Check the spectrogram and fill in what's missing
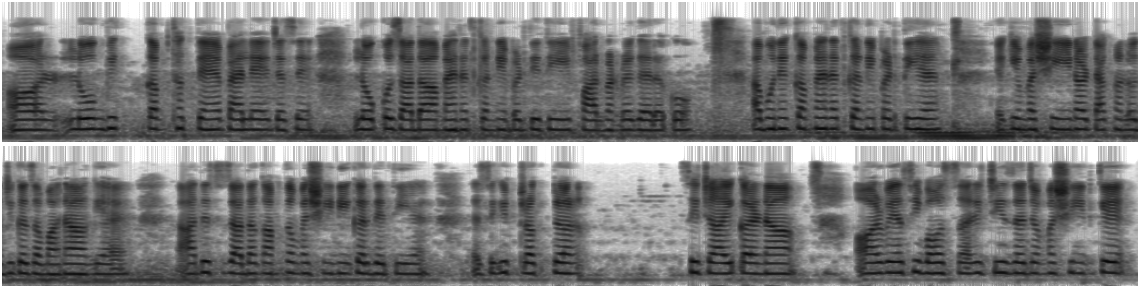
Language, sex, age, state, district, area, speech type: Urdu, female, 30-45, Uttar Pradesh, Gautam Buddha Nagar, urban, spontaneous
